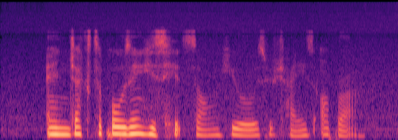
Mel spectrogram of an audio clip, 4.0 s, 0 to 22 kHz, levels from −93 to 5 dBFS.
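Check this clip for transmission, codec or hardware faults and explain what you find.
One fault is present: automatic gain rising, from 1.93 s to 3.66 s. Around 1.5 s the talker moves away from the microphone, and the level reaching the input falls by about 13 dB. The automatic gain control reads this as a quiet source and slowly raises its gain by about 3 dB over nearly two seconds. Because the gain acts on the whole signal, the speech and the room noise behind it swell together.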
